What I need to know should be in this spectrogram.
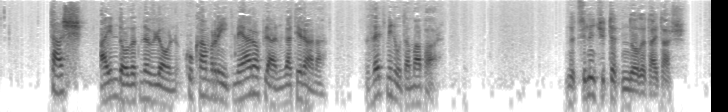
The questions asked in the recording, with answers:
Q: Në cilin qytet ndodhet ai tash?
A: Tash, a i ndodhet në Vlon.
